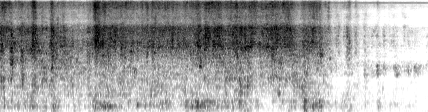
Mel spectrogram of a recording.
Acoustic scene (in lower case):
kitchen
